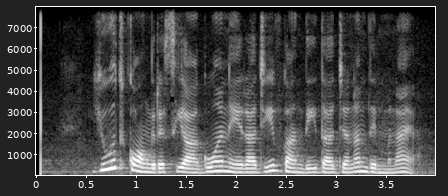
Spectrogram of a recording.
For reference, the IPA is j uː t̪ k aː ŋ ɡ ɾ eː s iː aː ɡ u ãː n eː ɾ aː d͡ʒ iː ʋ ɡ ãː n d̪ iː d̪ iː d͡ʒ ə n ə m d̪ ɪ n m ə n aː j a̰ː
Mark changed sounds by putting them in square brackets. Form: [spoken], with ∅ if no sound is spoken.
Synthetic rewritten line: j uː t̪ k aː ŋ ɡ ɾ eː s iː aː ɡ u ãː n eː ɾ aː d͡ʒ iː ʋ ɡ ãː n d̪ iː d̪ [aː] d͡ʒ ə n ə m d̪ ɪ n m ə n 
